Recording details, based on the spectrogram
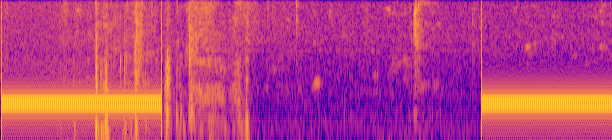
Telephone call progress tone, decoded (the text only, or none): ringback tone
